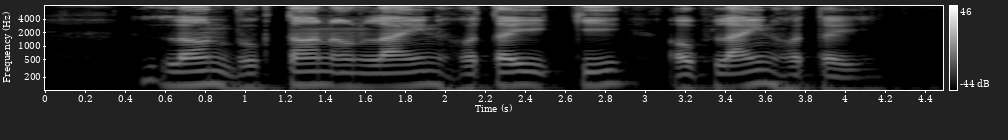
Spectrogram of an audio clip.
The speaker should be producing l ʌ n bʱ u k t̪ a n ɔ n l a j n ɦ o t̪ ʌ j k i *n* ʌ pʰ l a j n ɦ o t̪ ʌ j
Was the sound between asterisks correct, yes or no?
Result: no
